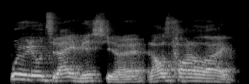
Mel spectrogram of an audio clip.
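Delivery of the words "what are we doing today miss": play-acted laid-back, offhand, high casual tone. Retelling how a new student walked in and spoke: imitating Joel's laid-back attitude. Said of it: "his attitude was just, like".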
